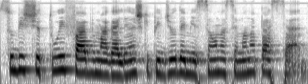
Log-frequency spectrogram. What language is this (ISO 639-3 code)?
por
